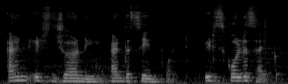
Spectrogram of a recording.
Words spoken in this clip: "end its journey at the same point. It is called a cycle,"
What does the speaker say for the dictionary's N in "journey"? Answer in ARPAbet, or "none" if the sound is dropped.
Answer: N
